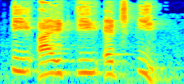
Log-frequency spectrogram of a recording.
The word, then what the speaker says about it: tithe: T-I-T-H-E. Despite the spelling, the pronunciation is tithe.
